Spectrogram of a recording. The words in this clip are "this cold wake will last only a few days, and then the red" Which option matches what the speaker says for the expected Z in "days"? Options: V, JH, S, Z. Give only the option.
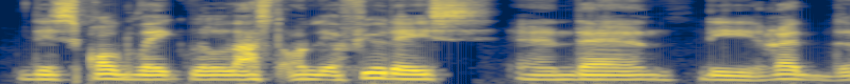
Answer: S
